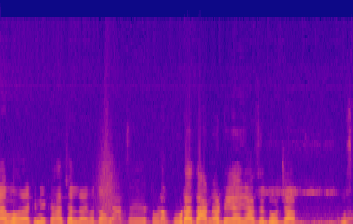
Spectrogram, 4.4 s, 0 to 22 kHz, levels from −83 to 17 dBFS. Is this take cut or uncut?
cut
